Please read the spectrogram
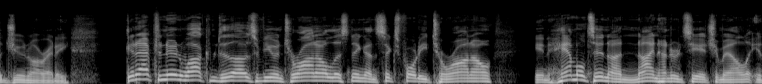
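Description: No technical faults can be heard anywhere in this speech.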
